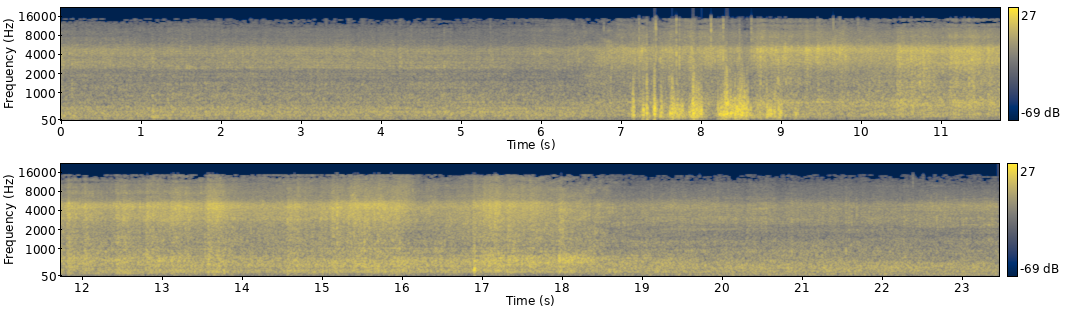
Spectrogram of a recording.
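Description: Wind blows hard outside a moving car.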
